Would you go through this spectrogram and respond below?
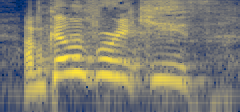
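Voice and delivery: high teasing mock threat; playful taunt. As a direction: call him out, playfully. Playful taunt at racing buddy.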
